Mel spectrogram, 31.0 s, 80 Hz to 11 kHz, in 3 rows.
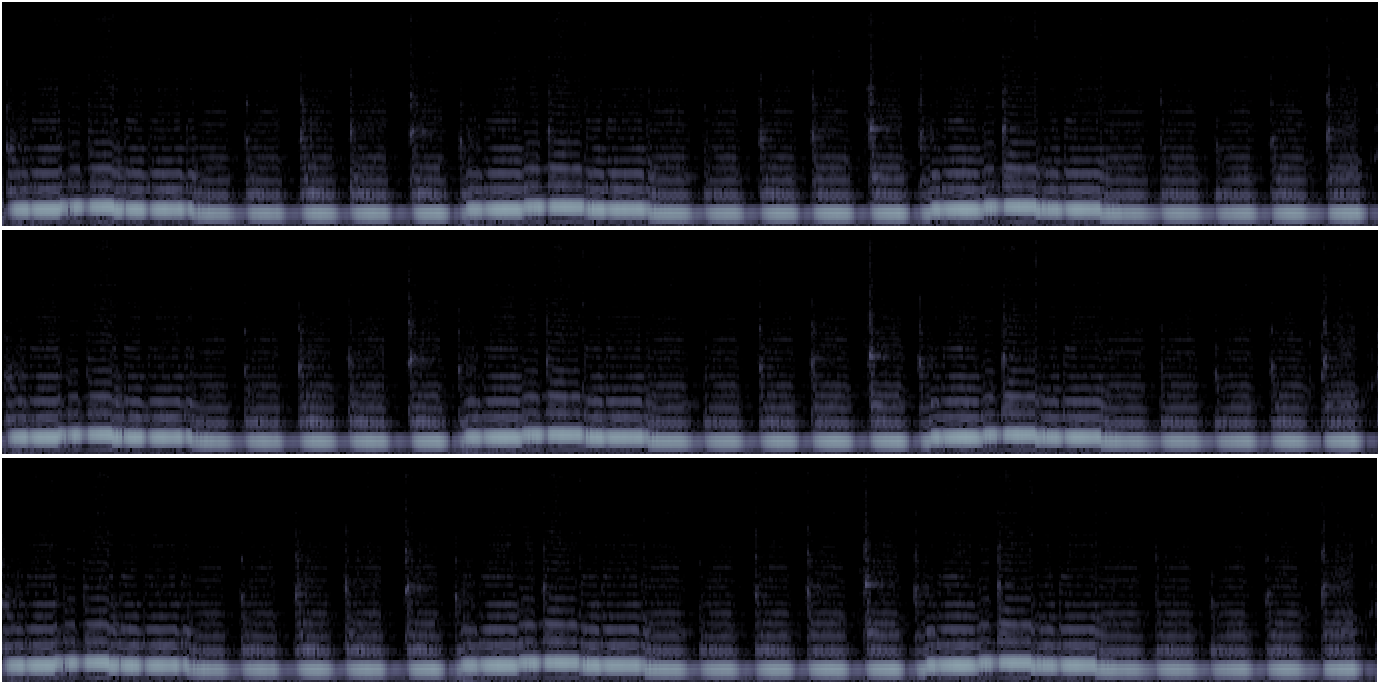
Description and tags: Native American Style Flute Bamboo Low A3 Riff
A simple yet familiar riff on a Low A3 Native American Bamboo Flute. I tried to make it so it would loop. This is part of project that I am working on that involves several flutes. If you use this as backing for your piece, please share it.
Bamboo, Native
